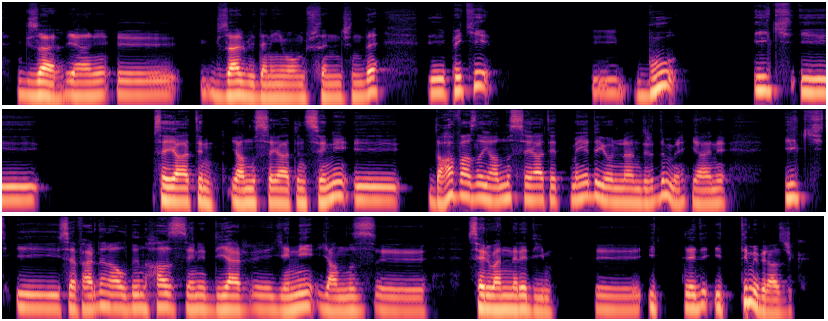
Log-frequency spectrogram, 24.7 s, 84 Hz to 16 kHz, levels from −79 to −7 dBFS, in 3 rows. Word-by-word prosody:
Güzel, 140 -3 +4
yani, 140 +1 0
ııı, 140 - -4 0.2
güzel 140 -2 +3
bir 125 -1 -2
deneyim 125 -1 0
olmuş 120 -1 -4
senin 125 -2 -2
için 130 +2 -5
de. 165 +2 +2 0.4
İii, 160 -1 +1
peki, 210 +7 -1 0.9
iii, 155 +1 -8
bu 165 - +1 0.7
ilk, 180 -2 -2
iii 155 -1 +1 1.1
seyahatin, 145 -4 +4
yalnız 140 -2 +3
seyahatin 140 -1 +1
seni, 150 +8 +2
iii, 155 - 0 0.3
daha 170 +10 +3
fazla 180 -3 +2
yalnız 165 +2 +1
seyahat 160 -3 +1
etmeye 160 +4 -2
de 190 - +3
yönlendirdi 140 +1 0
mi? 145 -6 -2
Yani 135 0 -2 0.6
ilk, 175 +1 -1 0.3
iii, 150 -2 -1
seferden 145 +2 0
aldığın 150 0 +1
haz 150 +1 0
seni 140 -3 -2
diğer, 140 0 +4
iii, 135 -1 -5
yeni, 150 +5 +2
yalnız, 130 -1 -1
ııı, 125 -2 -4 0.4
serüvenlere 140 -1 +4
diyeyim, 125 -2 -4 0.4
ııı, 140 -1 -4 0.4
itledi 150 +1 -2
itti 150 +6 -2
mi 175 -8 +4
birazcık? 115 -1 -2
145 Hz, 115 wpm, -22 LUFS, 135-155 Hz, 1.1 s, Güzel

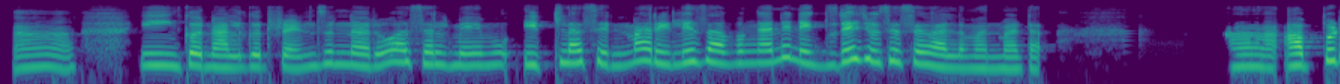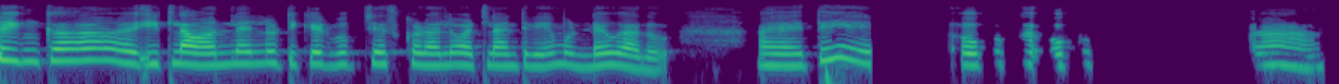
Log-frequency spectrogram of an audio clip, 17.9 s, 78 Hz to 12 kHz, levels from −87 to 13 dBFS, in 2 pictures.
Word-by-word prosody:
ఆ! - - -4 0.8
ఇంకో 245 0 +1
నలుగురు 215 +1 0
ఫ్రెండ్సున్నారు. 235 +3 -1
అసలు 265 -3 -2
మేము 245 +1 -3 0.2
ఇట్లా 280 +3 +1
సినిమా 265 +3 0
రిలీజ్ 285 +4 0
అవ్వంగానే 285 +6 +1
నెక్స్ట్ 250 -2 +1
డే 320 - +10
చూసేసేవాళ్ళమనమాట. 215 -9 -1 1.4
ఆ! - - -1 0.4
అప్పుడు 245 +8 +5
ఇంకా 310 +1 0 0.6
ఇట్లా 265 0 +4
ఆన్‌లైన్‌లో 270 +2 -1
టికెట్ 260 -1 -1
బుక్ 255 0 -7
చేసుకోవడాలు 255 -2 -1
అట్లాంటివేమీ 240 0 -4
ఉండేవి 235 +3 -1
గాదు. 195 -4 -2 0.7
అయితే 240 +6 -2 1.0
ఒక్కొక్క 260 +3 -13 0.3
ఒక్కొ 240 +3 -20 1.1
ఆ! 245 -4 -4
250 Hz, 95 wpm, -22 LUFS, 235-275 Hz, 1.4 s, డే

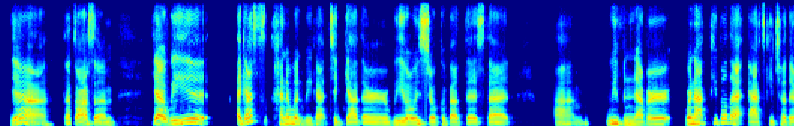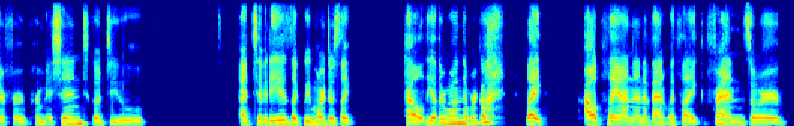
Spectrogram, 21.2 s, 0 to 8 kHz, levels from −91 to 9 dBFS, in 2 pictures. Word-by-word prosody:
Yeah, - - +1 0.2
that's 235 - -5
awesome. 135 -8 -2 0.5
Yeah, 185 -2 +6
we, 225 +9 +1
uh - - +1 0.4
I - - +3
guess, 320 +5 0
kinda 195 +2 0
when 175 -5 -1
we 165 - -9
got - - -5
together- 130 -3 -2
we 170 +1 -1
always 185 +3 +2
joke 145 - -1
about 145 -1 -4
this- 135 -1 -3
that, 65 -2 -1 0.6
um, 210 - -9 0.2
we've 205 +3 +1
never 165 +3 +1 0.2
we're 195 - +5
not 210 +1 +3
people 250 +1 -5
that 235 - +1
ask 145 -1 -2
each 155 - -7
other 110 - -3
for 135 -1 -6
permission 195 +11 -1
to 210 - -5
go - - 0
do 140 -1 -4 1.3
activities, 180 +4 +2
like, 175 -3 +3
we 170 -1 +1
more 160 0 +3
just, 175 +1 -1
like, 140 - +1 0.7
tell 135 +1 +4
the 190 +4 +3
other 225 +4 +1
one 215 +1 +4
that 205 -3 +2
we're 200 +4 0
going 235 - +4 0.5
like, 180 -4 +6 0.5
I'll 185 0 +7
plan 180 -3 +2
an 170 -1 -2
event 155 -2 +1
with, 155 0 -5
like, 135 -2 -1
friends 145 -9 +2
or 140 -1 +2
170 Hz, 160 wpm, -24 LUFS, 140-195 Hz, 1.3 s, I'll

